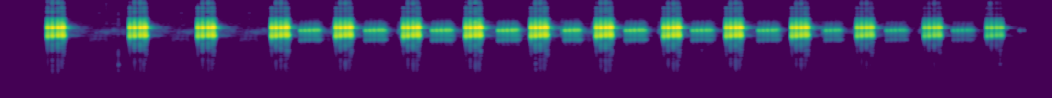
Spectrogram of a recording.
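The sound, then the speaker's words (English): Common froglet calling: many short, high-pitched chirping calls repeated in a fast, even rhythm, loud and clear with no other sounds between them. “Common Froglet.”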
